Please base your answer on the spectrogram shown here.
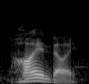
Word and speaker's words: Hyundai: I should say Hyundai. Apologies. Hyundai. Yeah, sorry, the Hyundai. It's a bit like Dacia, that one, really, isn't it? Everyone suddenly realised, for our entire lives we've been saying it wrong.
